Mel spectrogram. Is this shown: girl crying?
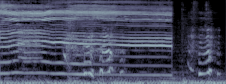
yes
